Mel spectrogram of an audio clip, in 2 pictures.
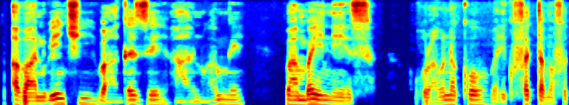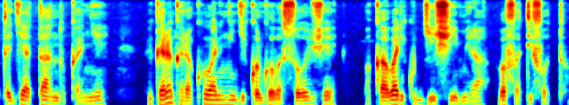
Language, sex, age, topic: Kinyarwanda, male, 18-24, government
